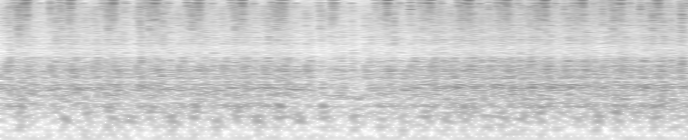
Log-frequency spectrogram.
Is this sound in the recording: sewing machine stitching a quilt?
yes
